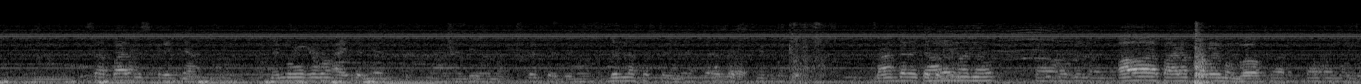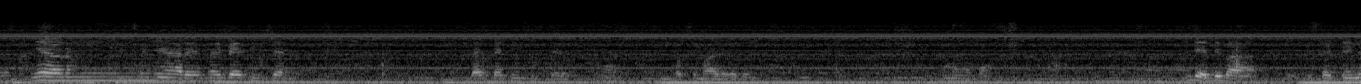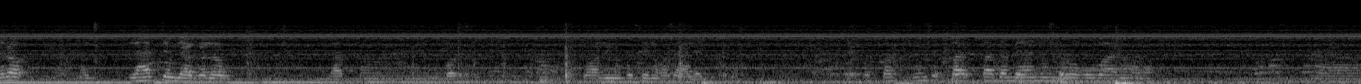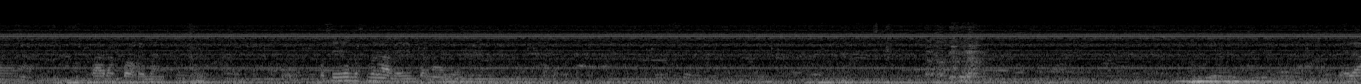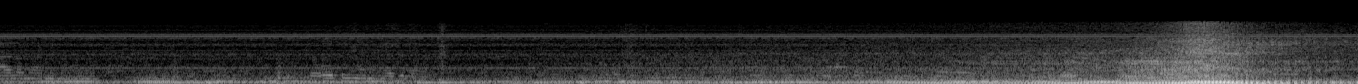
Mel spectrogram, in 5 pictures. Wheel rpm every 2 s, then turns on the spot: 0, 0, 0, 0, 0, 0, 0, 0, 0, 0, 0, 0, 0, 0, 0, 0, 0, 0, 0, 0, 0, 0, 0, 0, 0, 0, 0, 0, 0, 0, 0, 0, 0, 0.
none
